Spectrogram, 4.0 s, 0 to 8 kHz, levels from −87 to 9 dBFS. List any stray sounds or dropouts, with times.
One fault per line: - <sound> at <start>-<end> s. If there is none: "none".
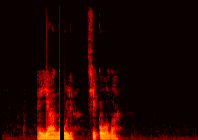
- dropout at 1.2-1.3 s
